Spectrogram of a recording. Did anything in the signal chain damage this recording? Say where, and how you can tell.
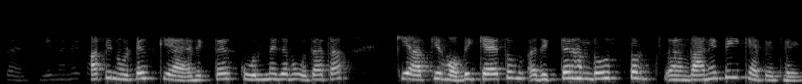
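Yes, two stages left marks. Throughout the clip the speech carries the sound of the AMR narrowband mobile codec. Nothing passes above 3.8 kHz, and the voice has a buzzy, synthetic edge from a vocal-tract model rebuilt from a few pulses per subframe. That degree of damage fits the 7.4 kbps mode. A plain low-pass filter would dull the top but leave the voice natural. This coded, artificial texture points to the codec stage.

From the start to 0.91 s the speech drops by about 31 dB and turns faint. That is what remains when the two stereo channels nearly cancel in a mono sum, and one channel inverted is the likely cause, most plausibly a polarity swap in wiring or routing. A dropout would leave silence. Here a faint copy survives, which is the residual difference between the channels. Full level returns after 0.91 s.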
